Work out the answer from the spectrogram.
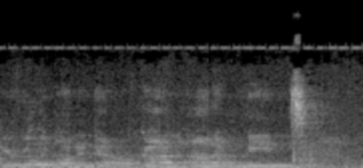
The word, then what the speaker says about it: Gan Ainm: How do you pronounce it? Gan Ainm.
